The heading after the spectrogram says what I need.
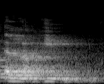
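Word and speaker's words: אֱלֹהִים: Y se pronuncia más o menos Elohim, porque la cosa que está como una X es una Aleph que no se pronuncia, los puntitos de abajo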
